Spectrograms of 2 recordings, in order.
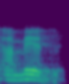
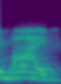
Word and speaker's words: amide: logic the mean becomes careful how you say it it should say amid if you say a mind then then you've got carbonyl on your brain they might have a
